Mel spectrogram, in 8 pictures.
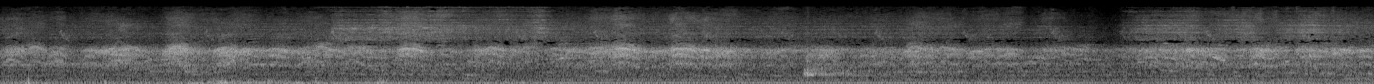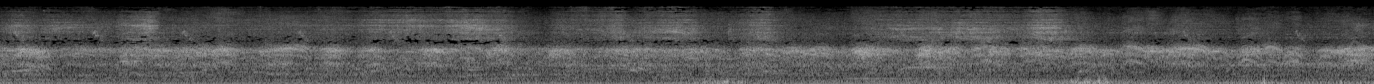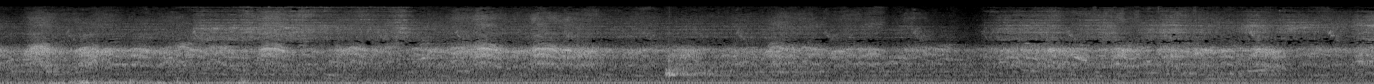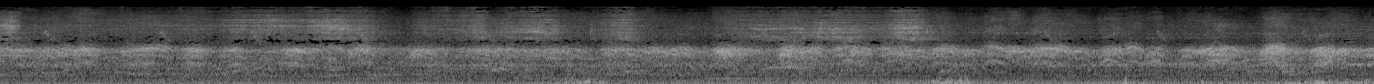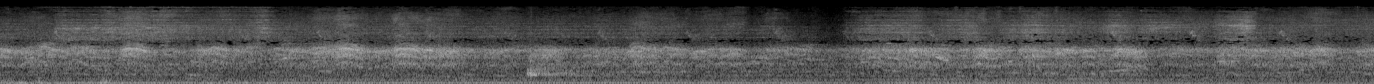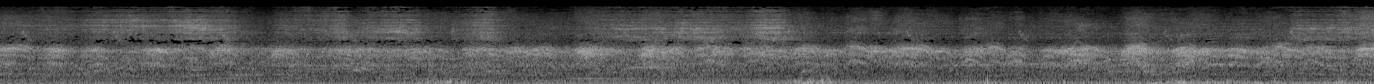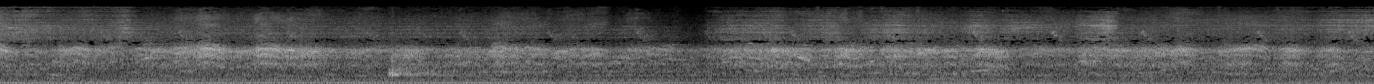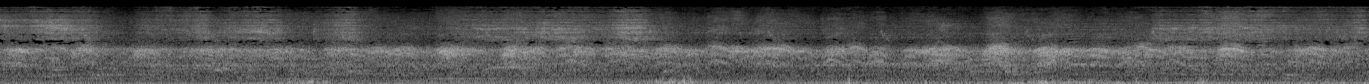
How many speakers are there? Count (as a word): zero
